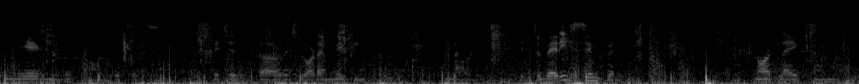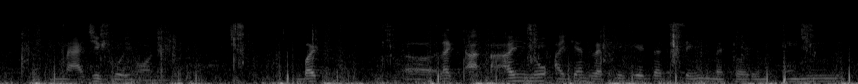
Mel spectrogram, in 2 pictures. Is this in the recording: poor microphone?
yes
